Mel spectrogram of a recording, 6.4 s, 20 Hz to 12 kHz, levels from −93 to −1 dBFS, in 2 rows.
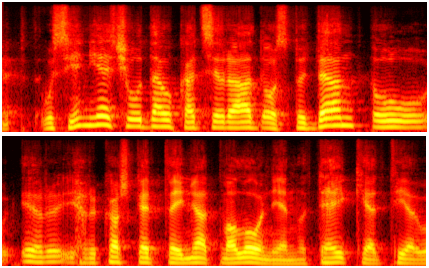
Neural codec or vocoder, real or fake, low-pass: codec, 16 kHz in and 24 kHz out, 0.6 kbps, FocalCodec, streaming, 4096 codes; fake; 10.8 kHz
